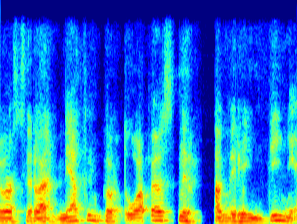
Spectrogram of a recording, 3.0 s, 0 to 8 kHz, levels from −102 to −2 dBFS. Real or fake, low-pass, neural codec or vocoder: fake; 7.2 kHz; codec, 24 kHz, 1.5 kbps, HILCodec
